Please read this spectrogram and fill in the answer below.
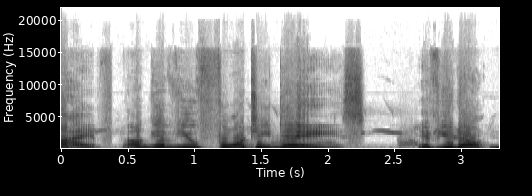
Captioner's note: dog barking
